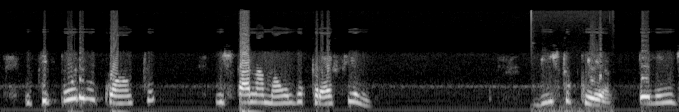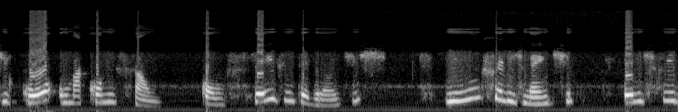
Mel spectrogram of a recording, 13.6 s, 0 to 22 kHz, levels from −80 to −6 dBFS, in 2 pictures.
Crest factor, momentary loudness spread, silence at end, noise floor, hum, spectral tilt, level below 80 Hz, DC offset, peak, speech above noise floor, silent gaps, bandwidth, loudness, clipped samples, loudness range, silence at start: 18 dB; 14 LU; 0 s; -57 dBFS; 60 Hz at -60 dBFS; -4 dB/octave; -58 dBFS; under 0.1%; -6 dBFS; 35 dB; none; 15.5 kHz; -23 LUFS; under 0.1%; 4 LU; 0.1 s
